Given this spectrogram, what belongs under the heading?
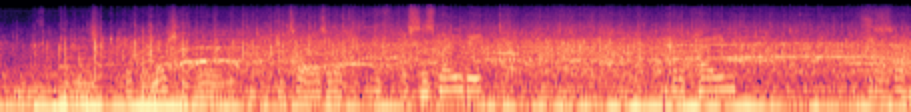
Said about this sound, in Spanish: Empieza a llorar, la gente le aplaude y oyen a la juez cuando baja a la pista para preguntarle qué le pasaba porque la, tenista rompe a llorar en mitad del partido.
